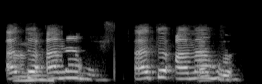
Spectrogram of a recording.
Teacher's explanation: मीम को खींच रहे हैं आप लोग। मीम को नहीं खींचेंगे, आइन को भी नहीं खींचेंगे, हरकत है ना, दोनों पे जल्दी पढ़ेंगे। أطعمهم अतुआमहुम अतुआमहुम أطعمهم तो आप पर कलकला होगा।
